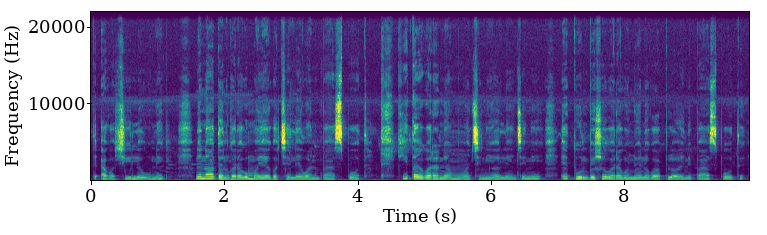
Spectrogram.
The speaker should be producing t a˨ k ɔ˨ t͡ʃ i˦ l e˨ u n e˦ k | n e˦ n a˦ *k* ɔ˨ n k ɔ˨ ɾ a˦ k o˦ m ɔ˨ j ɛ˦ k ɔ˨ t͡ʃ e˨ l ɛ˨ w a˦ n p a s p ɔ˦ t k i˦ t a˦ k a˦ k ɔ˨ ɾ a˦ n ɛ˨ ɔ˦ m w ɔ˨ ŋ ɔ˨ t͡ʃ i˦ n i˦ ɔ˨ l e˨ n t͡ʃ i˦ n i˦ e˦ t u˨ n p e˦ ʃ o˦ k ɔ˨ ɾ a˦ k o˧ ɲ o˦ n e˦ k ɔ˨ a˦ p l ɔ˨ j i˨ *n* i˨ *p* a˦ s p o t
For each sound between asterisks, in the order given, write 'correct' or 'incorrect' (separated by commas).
incorrect, correct, correct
